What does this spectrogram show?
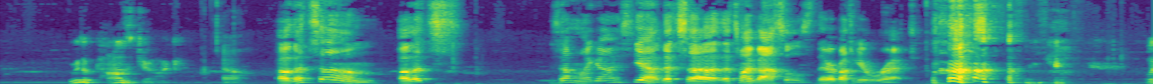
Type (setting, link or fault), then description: fault, poor sound quality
